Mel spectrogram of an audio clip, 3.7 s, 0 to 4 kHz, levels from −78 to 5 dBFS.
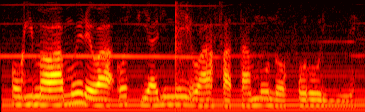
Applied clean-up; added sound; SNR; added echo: none; Wind instrument, woodwind instrument + Shatter; 19 dB; none.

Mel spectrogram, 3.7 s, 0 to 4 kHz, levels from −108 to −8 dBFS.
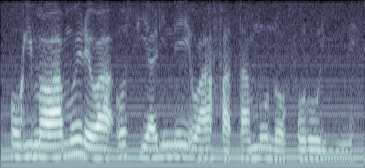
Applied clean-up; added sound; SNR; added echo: none; none; none; none.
